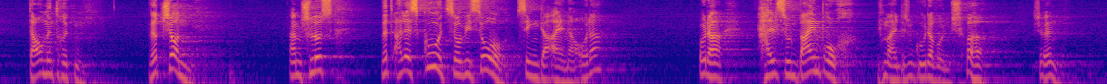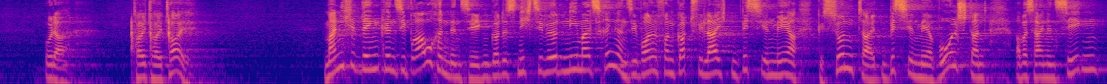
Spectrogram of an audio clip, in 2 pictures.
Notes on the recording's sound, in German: Aus dem Gottesdienst der Liebenzeller Mission.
